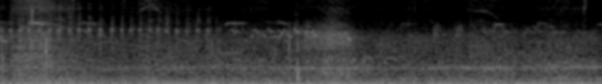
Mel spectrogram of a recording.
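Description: Faint, agitated calls of a parent woodpecker scolding an intruder at its nest, over the low rumble of a handheld phone camera being handled during a climb up the tree.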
